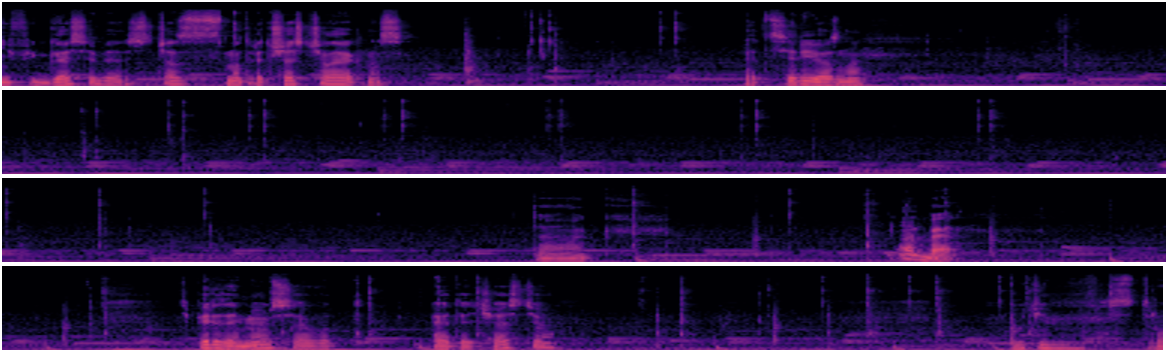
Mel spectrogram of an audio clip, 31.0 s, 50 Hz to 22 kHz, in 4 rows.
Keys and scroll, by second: 14.3 Return.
